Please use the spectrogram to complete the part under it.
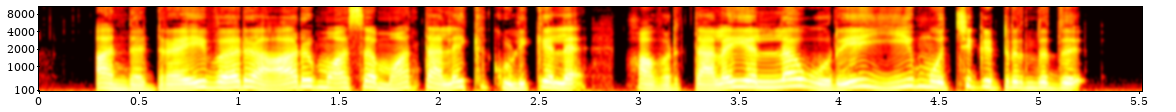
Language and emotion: Tamil, disgusted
